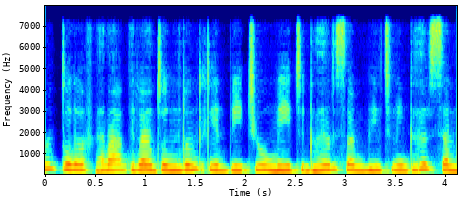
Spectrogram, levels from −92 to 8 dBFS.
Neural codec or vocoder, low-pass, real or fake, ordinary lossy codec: codec, 16 kHz, 0.5 kbps, FreqCodec, larger model; 7.2 kHz; fake; none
